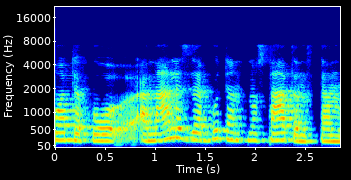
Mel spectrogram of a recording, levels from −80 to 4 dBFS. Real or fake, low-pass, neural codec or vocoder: real; 7.2 kHz; none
